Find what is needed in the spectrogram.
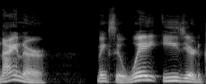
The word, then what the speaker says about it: niner: And finally, why in the NATO phonetic alphabet do you pronounce the number 9 as niner rather than saying just 9? – So that's to avoid confusion with saying 5.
